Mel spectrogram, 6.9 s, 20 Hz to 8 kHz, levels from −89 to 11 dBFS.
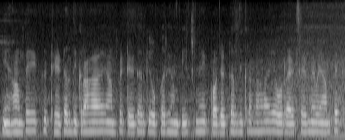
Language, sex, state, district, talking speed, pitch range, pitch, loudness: Hindi, male, Chhattisgarh, Rajnandgaon, 225 wpm, 145-155 Hz, 150 Hz, -23 LUFS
